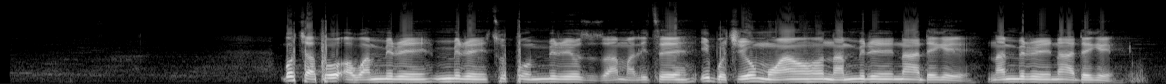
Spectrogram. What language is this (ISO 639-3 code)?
ibo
